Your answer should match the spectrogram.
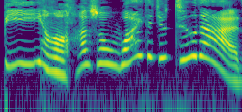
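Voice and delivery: high, loud startled outburst; shocked swearing. Retold or imitated. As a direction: blurt it like you just got pranked. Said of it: "他就骂脏话".

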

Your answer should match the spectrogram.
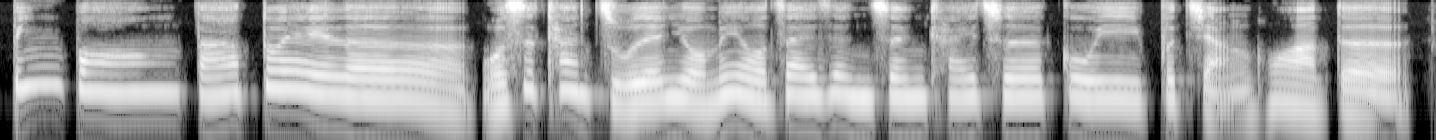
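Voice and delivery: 高亢拉长的主持人腔; 像公布答案的综艺主持人; 益智节目主持人. Acted. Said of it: "又变成益智节目主持人了". (导航机装成益智节目主持人)

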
